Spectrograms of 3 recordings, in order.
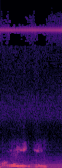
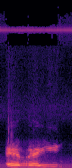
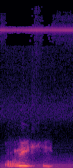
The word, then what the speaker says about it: RIGI: Los porteños hablan del RIGI y está mal. Es RIGI. La G con la I se pronuncia como J. RIGI. Régimen de incentivo a las grandes inversiones.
